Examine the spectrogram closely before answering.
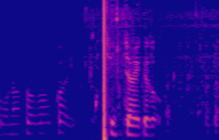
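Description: A wet net drops onto a wooden boat with a knock.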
